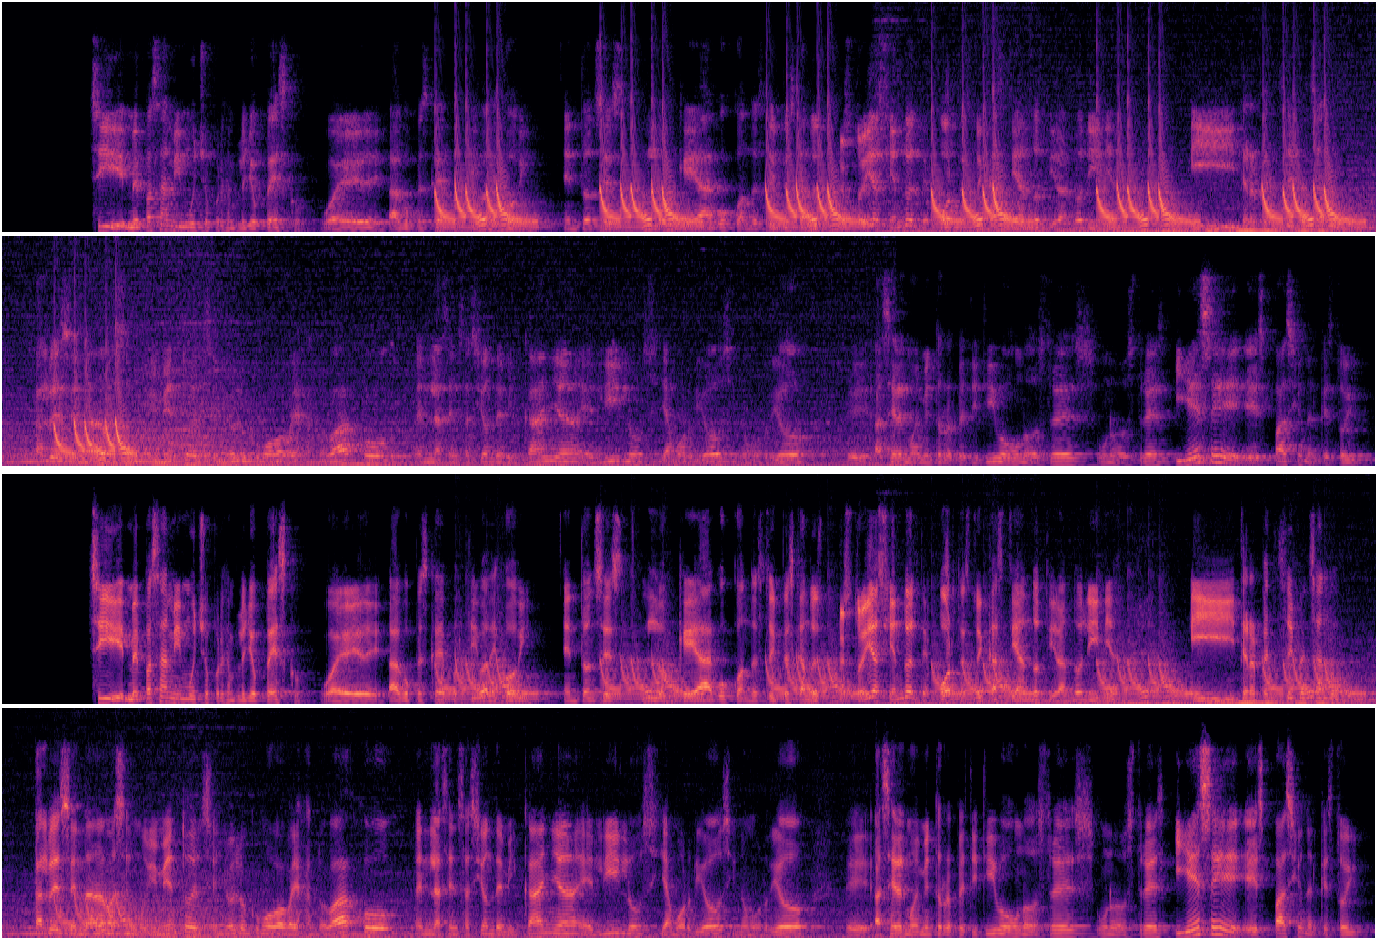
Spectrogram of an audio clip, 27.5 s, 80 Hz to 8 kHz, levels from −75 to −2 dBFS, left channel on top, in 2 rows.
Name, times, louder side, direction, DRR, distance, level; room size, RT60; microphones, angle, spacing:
voice 1, 0.9-5.3 5.6-11.6 11.9-13.4 14.1-27.3, right 4 dB, 35° right, 10 dB, 0.5 m, -28 dB
sound 1, 4.3-5.4 6.0-7.0 7.6-8.7 9.3-10.3 10.9-12.0 12.6-13.6 14.2-15.1, left 5 dB, 40° left, 0.4 m, -25 dB
sound 2, 8.7-22.7, left 2 dB, 80° left, 1.0 m, -35 dB
8.2 x 4.5 x 5.3 m, 1.2 s
head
